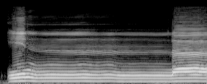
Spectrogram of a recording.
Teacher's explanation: ada hukum tajwid berupa gunnah, yaitu ditandai dengan nun yang berharakat tasydid. Maka caranya adalah kita tahan dulu suara nunnya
